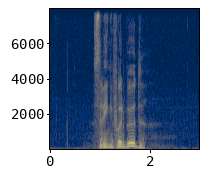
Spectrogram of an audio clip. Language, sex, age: Norwegian, male, 41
